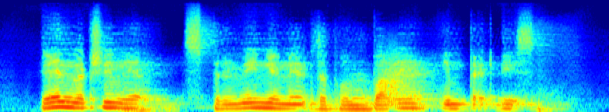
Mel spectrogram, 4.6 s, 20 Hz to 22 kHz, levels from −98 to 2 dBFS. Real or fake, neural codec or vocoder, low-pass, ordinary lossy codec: fake; codec, 44.1 kHz, 0.9 kbps, DAC; 19.8 kHz; none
